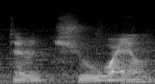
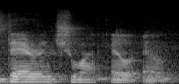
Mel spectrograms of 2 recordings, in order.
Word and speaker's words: Darren Chua LL: If you actually pronounce that, it's kind of weird. It's like Darren Chuael. But anyways, it's Darren Chua LL.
